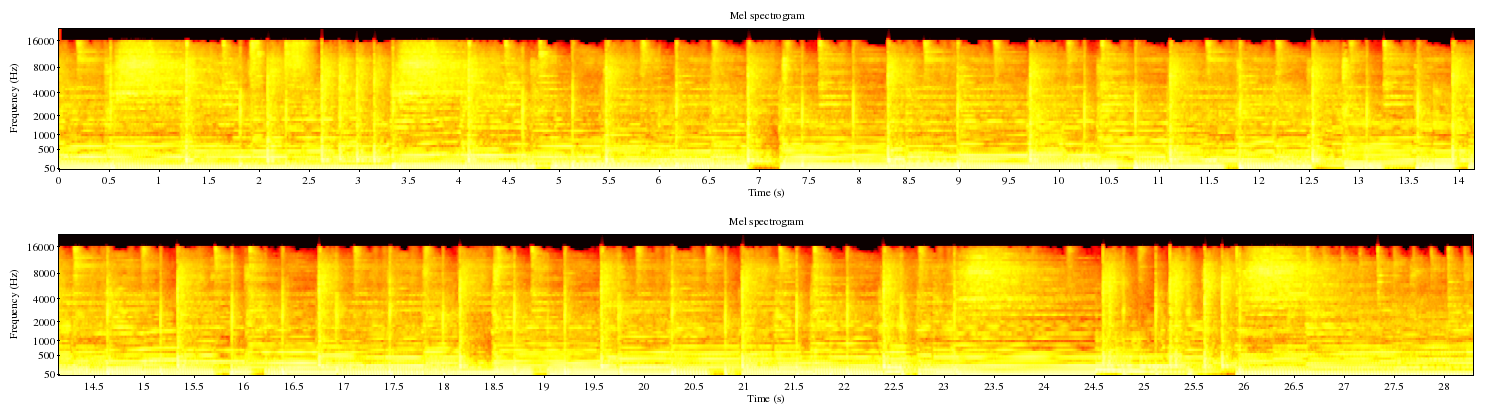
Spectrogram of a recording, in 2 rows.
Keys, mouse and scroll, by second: 0.8 click, 1.7 middle click, 2.0-2.4 scroll up 1, 2.6-3.0 scroll up 1, 4.0-4.4 scroll down 1, 4.4 middle click, 4.8-5.2 scroll up 1, 8.8 middle click, 15.8 click, 18.5 click, 20.0 click, 21.1 click, 22.3 click, 24.3 n, 26.2-27.2 scroll down 2, 27.3 middle click, 27.8-28.2 scroll up 1.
